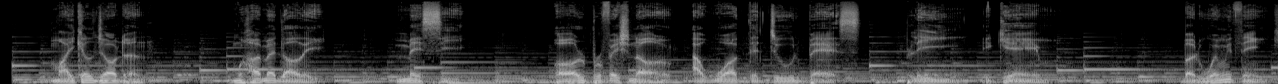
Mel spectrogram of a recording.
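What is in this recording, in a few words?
esports with music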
